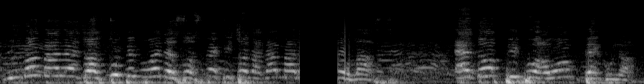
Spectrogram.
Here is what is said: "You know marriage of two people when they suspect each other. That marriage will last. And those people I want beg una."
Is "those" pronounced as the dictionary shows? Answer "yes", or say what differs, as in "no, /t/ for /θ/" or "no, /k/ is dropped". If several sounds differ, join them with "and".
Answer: no, /z/ is dropped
